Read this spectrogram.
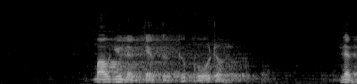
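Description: A young man speaks in a low, tense voice close by.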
